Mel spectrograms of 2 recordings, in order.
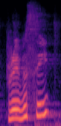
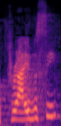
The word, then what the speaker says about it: privacy: Because प्रिवेसी भी होता है, दैट्स द ब्रिटिश प्रोनाउंसिएशन, और प्राइवेसी भी होता है, दैट्स द अमेरिकन वन।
